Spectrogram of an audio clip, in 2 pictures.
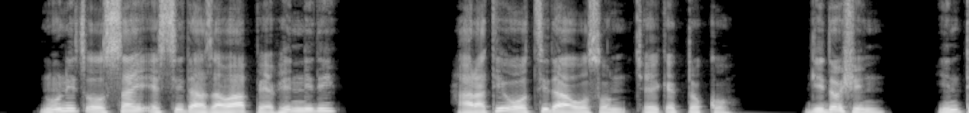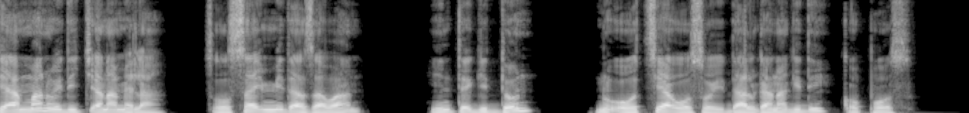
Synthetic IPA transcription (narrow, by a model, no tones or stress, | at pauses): nuːnɪt͡sʼo̞ːsːɐjɛsːɪd̪azɐwaːpːɛɐfɪnːɪd̪ɪ | hɐɾɐt̪ɪo̞ːt͡sːɪd̪aːo̞ːsɔnt͡ʃʼe̞ːkʼɛt̪ːɔkːɔ̰ | ɡɪd̪ɔʃɪn | hɪnt̪ːɛɐmːɐnɔjd̪ɪt͡ʃʼːɐnɐmɛlɐ̰ | t͡sʼo̞ːsːɐjɪmːɪd̪azɐwaːn | hɪnt̪ːɛɡɪd̪ːɔnː | ʊʔo̞ːt͡sːɪjaːo̞ːsɔjd̪ɐlɡɐnɐɡɪd̪ɪkʼɔpːo̞ːs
